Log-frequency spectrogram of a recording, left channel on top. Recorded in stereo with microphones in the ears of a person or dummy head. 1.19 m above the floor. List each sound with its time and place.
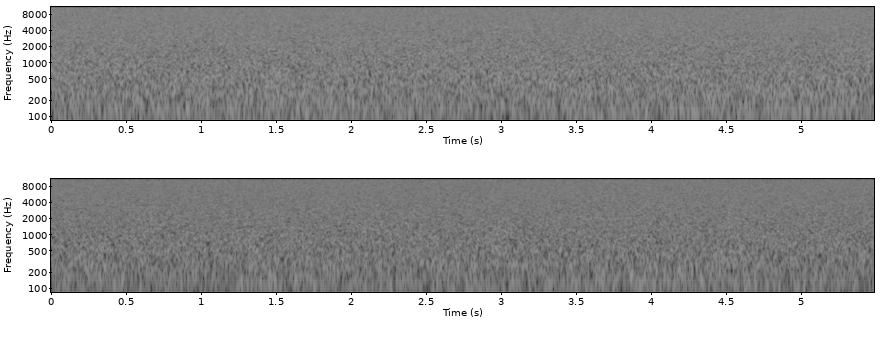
Only background noise.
